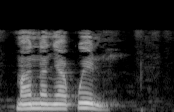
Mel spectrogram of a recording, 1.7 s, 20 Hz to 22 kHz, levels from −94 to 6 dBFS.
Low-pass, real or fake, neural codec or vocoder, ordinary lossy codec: 7.2 kHz; real; none; MP3, 96 kbps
